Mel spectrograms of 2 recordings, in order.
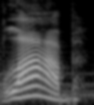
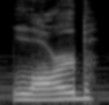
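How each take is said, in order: First: It is said without an American accent. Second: It is said with an American accent. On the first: "I think that's lab" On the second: "what a lot of Americans say it"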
